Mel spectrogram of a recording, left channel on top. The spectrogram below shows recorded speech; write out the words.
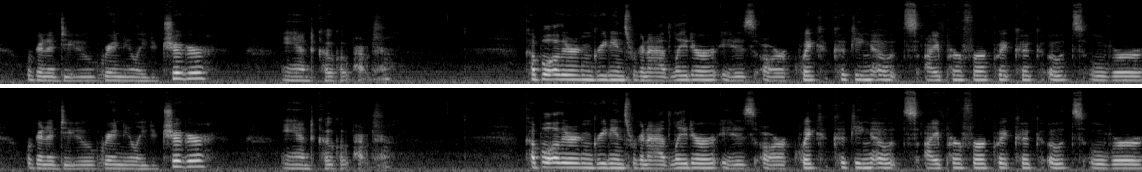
We're going to do granulated sugar and cocoa powder. A couple other ingredients we're going to add later is our quick cooking oats. I prefer quick cook oats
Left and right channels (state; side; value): normal; both; correlation 0.75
